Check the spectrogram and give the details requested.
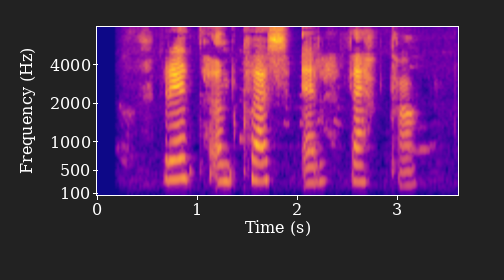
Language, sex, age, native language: Icelandic, female, 6, Icelandic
